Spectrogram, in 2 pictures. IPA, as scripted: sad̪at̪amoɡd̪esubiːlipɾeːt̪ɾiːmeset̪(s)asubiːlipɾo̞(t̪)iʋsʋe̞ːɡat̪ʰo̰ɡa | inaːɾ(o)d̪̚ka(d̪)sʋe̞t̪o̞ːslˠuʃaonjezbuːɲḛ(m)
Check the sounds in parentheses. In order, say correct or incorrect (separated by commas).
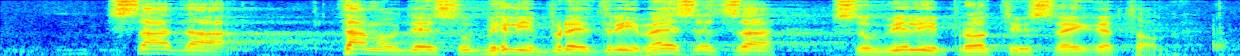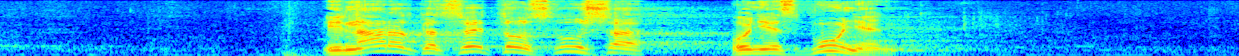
correct, correct, correct, correct, incorrect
